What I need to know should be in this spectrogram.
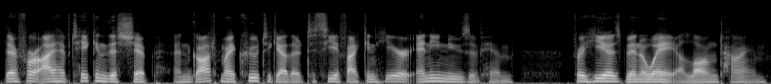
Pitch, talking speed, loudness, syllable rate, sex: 120 Hz, 225 wpm, -21 LUFS, 5.3 syllables/s, male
